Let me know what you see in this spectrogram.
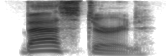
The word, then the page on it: bastard: bǽstərd; バスタード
